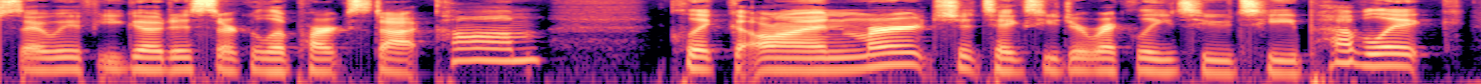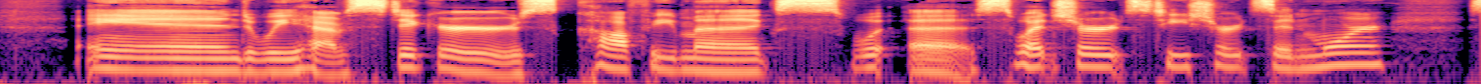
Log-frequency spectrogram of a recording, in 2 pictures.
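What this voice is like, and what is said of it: Raspy, hoarse voice. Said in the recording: “I sound a little raspy”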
